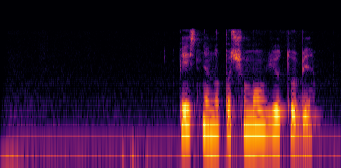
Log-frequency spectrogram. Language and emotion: Russian, neutral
